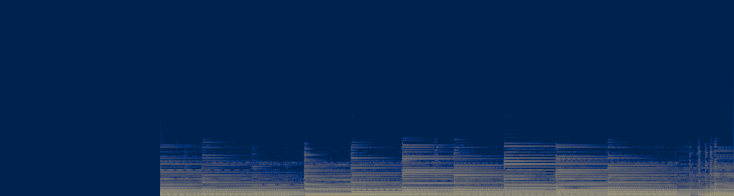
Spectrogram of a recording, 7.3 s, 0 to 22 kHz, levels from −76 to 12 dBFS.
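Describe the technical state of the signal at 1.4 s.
At 1.4 s the signal is still inside a cut-off start, which runs from 0.0 to 1.61 s. Capture or streaming began late, so nothing was written for that stretch and the file holds pure digital silence rather than quiet room sound. At 1.61 s the audio switches on abruptly in the middle of a sound that was already underway, with no natural attack or fade-in, so the opening is missing and the entry feels chopped.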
